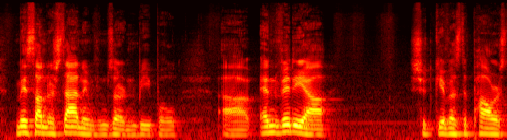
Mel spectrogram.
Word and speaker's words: Nvidia: than that we got a GTX 980 card Nvidia which is how you pronounce it by the way in case there was some misunderstanding from certain people uh Nvidia should give us the powers to do 16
